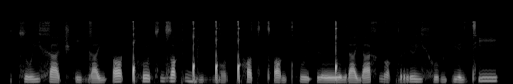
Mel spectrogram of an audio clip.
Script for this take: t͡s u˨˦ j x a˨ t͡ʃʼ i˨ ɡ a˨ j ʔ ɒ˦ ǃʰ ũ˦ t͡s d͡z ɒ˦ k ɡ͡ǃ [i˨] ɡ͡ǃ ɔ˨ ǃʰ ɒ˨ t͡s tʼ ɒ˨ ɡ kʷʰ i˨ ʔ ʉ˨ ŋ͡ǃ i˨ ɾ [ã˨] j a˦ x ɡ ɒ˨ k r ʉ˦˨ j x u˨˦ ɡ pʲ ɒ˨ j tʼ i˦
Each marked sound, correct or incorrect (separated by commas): correct, incorrect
